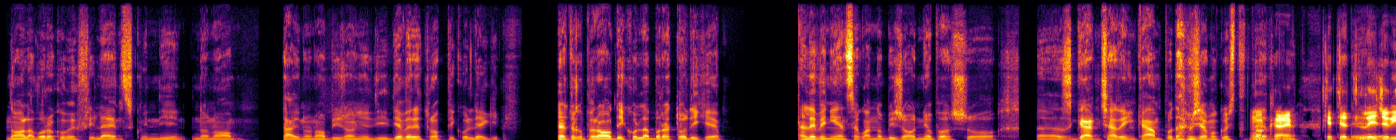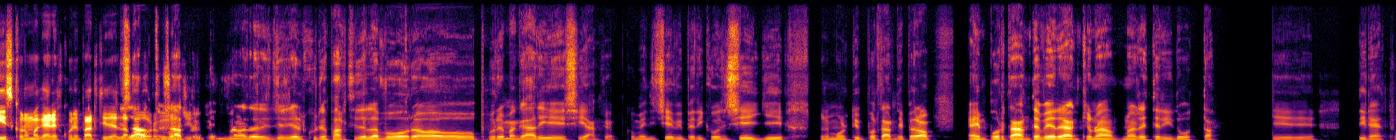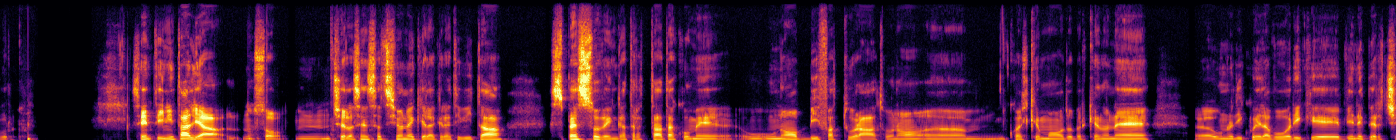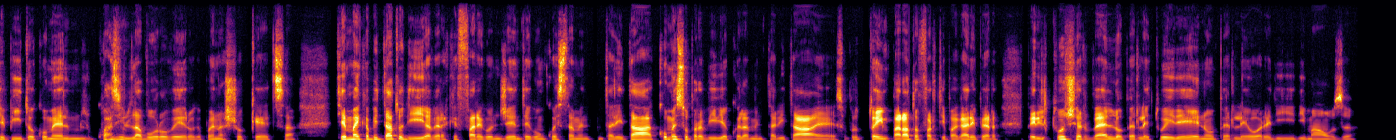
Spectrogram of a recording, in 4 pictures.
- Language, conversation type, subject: Italian, podcast, Come trasformi un’idea in qualcosa di concreto?
- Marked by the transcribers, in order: "sai" said as "tai"; tapping; laughing while speaking: "dai"; "alleggeriscono" said as "adleggeriscono"; in English: "network"; other background noise; "soprattutto" said as "soprautto"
